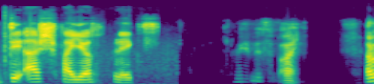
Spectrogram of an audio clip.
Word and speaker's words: Thfireflex: C'est TH Fireflex.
